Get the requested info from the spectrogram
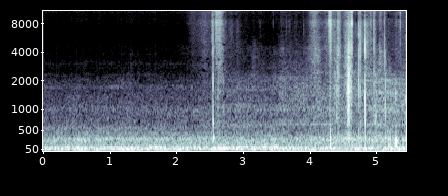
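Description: The 2011 Chevrolet Tahoe's engine idling with a steady low hum, with a few light clicks and taps starting about halfway through.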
